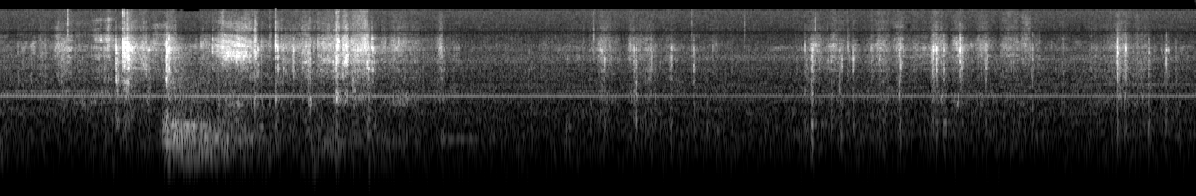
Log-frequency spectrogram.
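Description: Handling noise in a small room: a louder rustle about a second in, lasting a couple of seconds, then scattered light clicks, over a faint steady high whine.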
